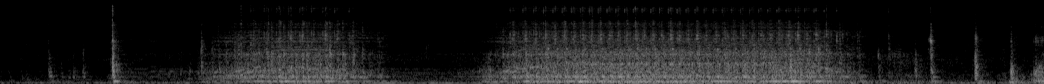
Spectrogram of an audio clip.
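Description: A sewing machine stitches pieces of a quilt square in two close bursts of fast, even needle strokes, the second longer, separated by a pause with faint handling clicks.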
